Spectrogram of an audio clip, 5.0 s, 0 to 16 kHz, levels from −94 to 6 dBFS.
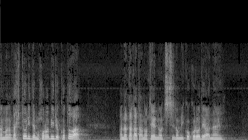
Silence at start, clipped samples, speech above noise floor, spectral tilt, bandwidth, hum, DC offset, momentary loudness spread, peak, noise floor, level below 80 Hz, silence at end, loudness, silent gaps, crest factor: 0 s; under 0.1%; 30 dB; -6.5 dB/octave; 11.5 kHz; none; under 0.1%; 7 LU; -4 dBFS; -52 dBFS; -52 dBFS; 0.5 s; -22 LUFS; none; 18 dB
